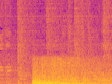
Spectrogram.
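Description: Loud edited-in sound effect for a cartoon web-shot: a sudden noisy blast about half a second in that slowly fades, over background music.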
